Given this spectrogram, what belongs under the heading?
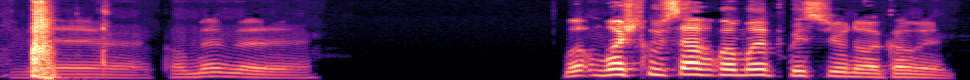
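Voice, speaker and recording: A man hosting a podcast interview, soft-spoken, agreeing often and asking questions with hesitations. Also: mid-range voice, very animated, measured pace, noisy background. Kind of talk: casual interview chat.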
